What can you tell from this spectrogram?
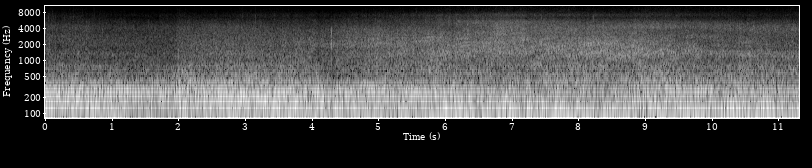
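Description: Wind rushing over the microphone of a camera on a moving bicycle in heavy rain, a steady low rumble, with the hiss of tyres and rain on the wet road growing brighter after about four seconds.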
